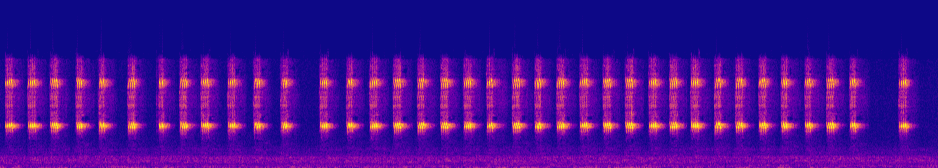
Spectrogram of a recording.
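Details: Loud jeliteng cricket, named by its local Indonesian name jangkrik jeliteng, giving sharp, high, ringing chirps about three to four per second in a steady run, with brief pauses near four and eleven seconds and a faint low background hum.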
